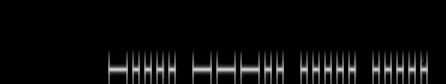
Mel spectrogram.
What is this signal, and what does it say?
Morse code, heard as a keyed tone, about 20 wpm, 700 Hz. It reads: 6855
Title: Common Cut Numbers - 4-Digit 20wpm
